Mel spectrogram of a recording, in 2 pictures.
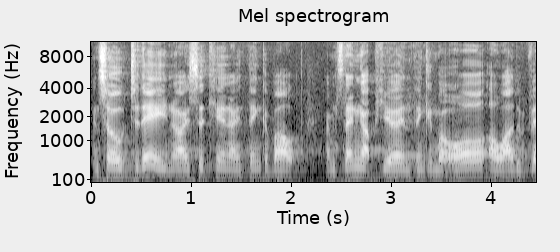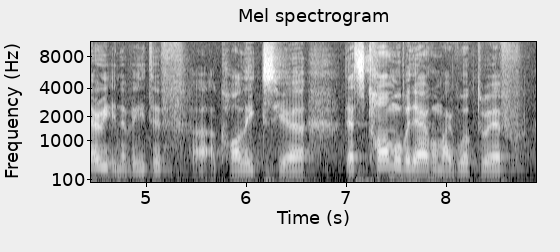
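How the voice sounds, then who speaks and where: A man with a Singaporean accent gives an award acceptance speech, halting and full of fillers and restarts. His voice sits at a middle pitch and carries a long reverb through a large event hall, with a faint hiss of room noise behind it. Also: level tone. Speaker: award recipient.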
